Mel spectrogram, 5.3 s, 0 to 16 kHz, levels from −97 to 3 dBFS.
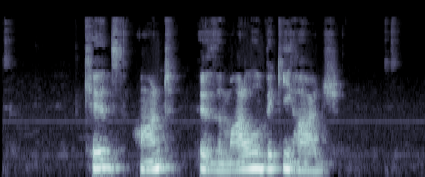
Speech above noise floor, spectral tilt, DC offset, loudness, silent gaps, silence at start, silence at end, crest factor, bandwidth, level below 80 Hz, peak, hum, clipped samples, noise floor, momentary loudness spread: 48 dB; -7 dB/octave; under 0.1%; -17 LUFS; none; 1.05 s; 1.1 s; 16 dB; 11 kHz; -50 dBFS; -2 dBFS; none; under 0.1%; -64 dBFS; 17 LU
